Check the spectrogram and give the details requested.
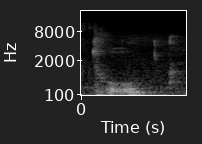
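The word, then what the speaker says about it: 土: This is earth, tu.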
